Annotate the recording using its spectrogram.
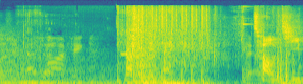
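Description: Rifle gunfire bursts in a video game.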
